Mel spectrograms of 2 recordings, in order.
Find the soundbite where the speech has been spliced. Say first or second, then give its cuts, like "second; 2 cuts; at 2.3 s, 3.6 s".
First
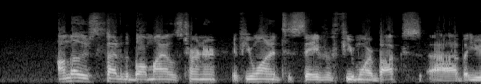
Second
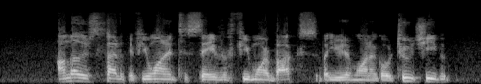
second; 2 cuts; at 1.2 s, 3.2 s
